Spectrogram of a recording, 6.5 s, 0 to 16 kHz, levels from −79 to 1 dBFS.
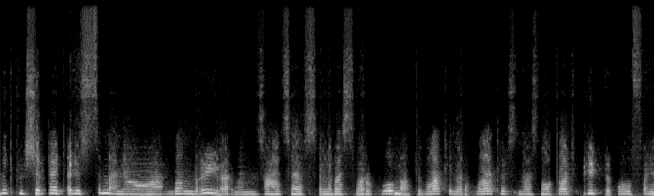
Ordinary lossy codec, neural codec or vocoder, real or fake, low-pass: Opus, 24 kbps; codec, 44.1 kHz, 0.9 kbps, DAC; fake; 14.4 kHz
